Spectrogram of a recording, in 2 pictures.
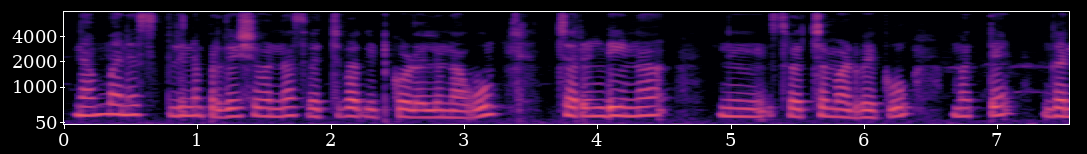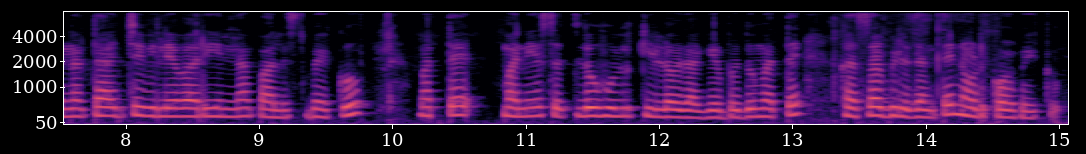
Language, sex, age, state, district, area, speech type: Kannada, female, 30-45, Karnataka, Tumkur, rural, spontaneous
